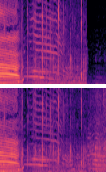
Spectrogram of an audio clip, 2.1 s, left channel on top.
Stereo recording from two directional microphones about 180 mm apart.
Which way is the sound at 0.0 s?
30° left (ahead or behind).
